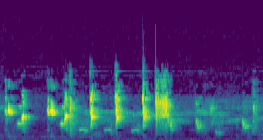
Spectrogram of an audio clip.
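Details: An olive-backed tailorbird seeking a rival sings a jumbled string of high whistled and chipped notes, jumping between pitches about every half second, fading toward the end.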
